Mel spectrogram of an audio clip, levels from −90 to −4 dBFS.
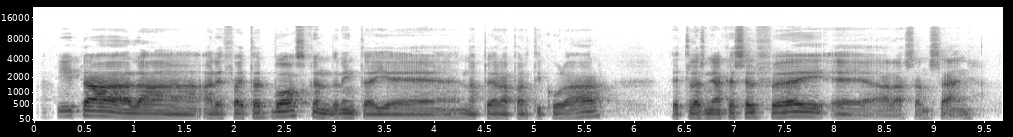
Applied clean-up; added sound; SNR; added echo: none; none; none; none.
